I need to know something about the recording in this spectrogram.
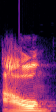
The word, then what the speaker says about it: aum: Y el éter, el mantram aum, se escribe aum, pero se pronuncia aom.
